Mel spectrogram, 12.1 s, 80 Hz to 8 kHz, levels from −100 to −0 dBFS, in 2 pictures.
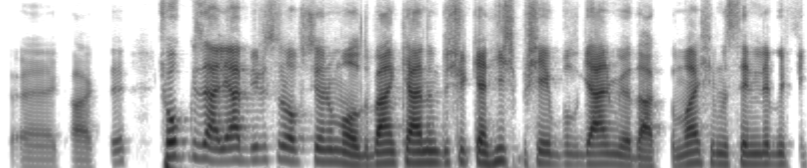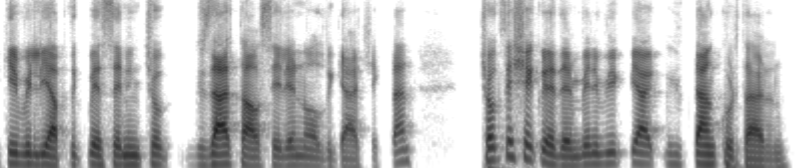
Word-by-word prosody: eee, 95 -1 -16
kartı. 95 - -12 0.2
Çok 220 0 +2
güzel 200 -6 +3
ya, 175 0 +4
bir 180 0 -9
sürü 185 0 -6
opsiyonum 165 -1 -2
oldu. 125 -4 +2
Ben 145 0 +7
kendim 150 +1 +5
düşünürken 150 -1 +2
hiçbir 165 +4 -4
şey 140 -4 -2
bul 130 -1 -12
gelmiyordu 130 -4 +3
aklıma. 115 +7 +1
Şimdi 135 -3 -7
seninle 135 0 -2
bir 130 - -5
fikir 130 +1 -4
birliği 130 -1 -1
yaptık 125 +2 0
ve 125 - +1
senin 120 +1 -3
çok 120 -1 -7
güzel 120 +3 +5
tavsiyelerin 115 -1 -2
oldu 105 -3 -9
gerçekten. 100 - -7 0.5
Çok 175 0 -2
teşekkür 215 -4 0
ederim. 115 -3 0
Beni 130 +1 -5
büyük 140 0 -8
bir - - -2
yak 130 -1 +1
yükten 130 0 0
kurtardın. 95 -6 -4
130 Hz, 195 wpm, -24 LUFS, 115-150 Hz, 0.5 s, Ben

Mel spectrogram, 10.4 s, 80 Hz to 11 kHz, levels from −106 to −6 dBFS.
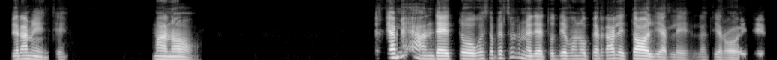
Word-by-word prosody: Veramente? 150 -6 -2 1.1
Ma 150 -1 +2
no. 140 -5 -2 2.4
Perché 220 0 +1
a - - +9
me 280 +5 -6
han 165 -1 -2
detto 160 0 +4
questa 180 +2 -8
persona 200 +6 -12
m'ha 160 -6 -2
detto: 150 0 -2
"Devono 165 +1 -4
operare 170 +2 -3
e 155 - -11
toglierle 130 -8 +2
la 130 -1 -20
tiroide". 115 -3 -10
155 Hz, 105 wpm, -20 LUFS, 130-170 Hz, 2.4 s, a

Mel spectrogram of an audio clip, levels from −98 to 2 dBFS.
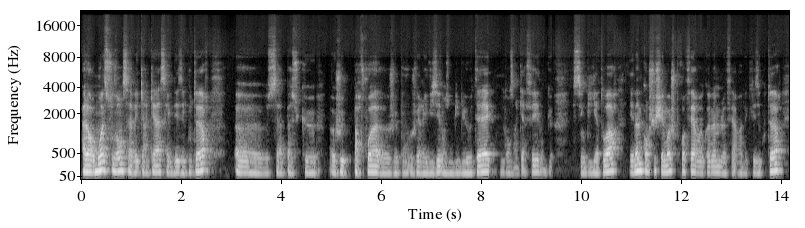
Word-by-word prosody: Alors 120 -2 +7
moi, 140 +5 +9
souvent, 135 -4 +3
c'est 135 -2 +1
avec 110 0 -3
un 105 - -4
casque, 115 +2 0
avec 100 -2 -6
des 110 0 -2
écouteurs, 125 +7 +2 0.5
heu, 100 -4 -2
ça 100 +1 -3
parce 105 +1 -6
que 100 -1 -6 0.4
je 110 +1 -1 0.2
parfois, 110 -3 +1
je 100 +1 -8
vais 100 - -9
pou 105 +2 -10
je 100 - -9
vais 110 - -2
réviser 100 +1 -3
dans 110 -2 -5
une 100 0 -7
bibliothèque 105 +5 +1
ou 105 - -14
dans 100 -2 -11
un 95 - -14
café, 115 +4 -4
donc - - -13
heu, - - -16 0.4
c'est 105 - -2
obligatoire 105 +7 +2 0.2
et 110 - -2
même 130 +2 +7
quand 125 -2 +1
je - - -3
suis 130 - -2
chez 120 - +4
moi, 120 +2 +3
je 130 - -2
préfère 120 -3 -1
quand 110 0 -5
même 110 0 -2
le 100 -1 -6
faire 100 0 -11
avec 100 +2 -14
les 105 -2 -7
écouteurs 130 +7 +2
110 Hz, 205 wpm, -21 LUFS, 100-120 Hz, 0.5 s, moi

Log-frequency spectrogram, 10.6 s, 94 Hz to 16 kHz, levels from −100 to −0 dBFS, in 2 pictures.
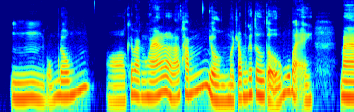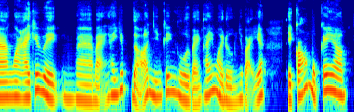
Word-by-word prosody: Ừm, 180 -1 -2
cũng 185 +5 -6
đúng, 215 +9 0 0.3
ờ, 160 0 -6
cái 215 - -3
văn 200 -1 0
hóa 195 +4 +2
là 240 -4 +2
nó 185 - -1
thấm 255 +9 -1
nhuần 165 - +1
mà 165 - -1
trong 185 +1 +1
cái 220 - +1
tư 205 -2 +4
tưởng - - +2
của 245 - +1
bạn. 210 - -1 0.5
Mà 190 -1 +5
ngoài 190 -1 +1
cái 270 - +5
việc 185 -8 +4 0.3
mà 165 -2 -2
bạn 165 +3 -5
hay 210 +1 0
giúp 275 +5 0
đỡ - - 0
những 195 -2 -2
cái 240 +4 +1
người 190 -9 -1
bạn 140 +1 -4
thấy 210 +4 -1
ngoài 235 -9 0
đường 150 -2 -4
như 175 - -6
vậy 160 - -5
á, 195 +3 +2 0.4
thì 170 - +4
có 205 - +3
một - - +3
cái, 265 +1 +6
a, 225 -5 +3
195 Hz, 235 wpm, -24 LUFS, 175-220 Hz, 0.5 s, cái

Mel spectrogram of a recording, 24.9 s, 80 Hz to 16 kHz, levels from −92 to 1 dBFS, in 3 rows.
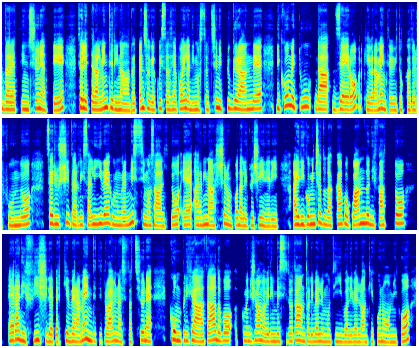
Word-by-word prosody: dare 200 -1 +2
attenzione 200 +3 0
a 185 - -3
te, 185 +7 +1 0.2
sei 245 - +6
letteralmente 210 +3 +4
rinata 180 -3 -1
e - - -5
penso 225 +1 +2
che 190 -2 -1
questa 205 -2 -3
sia 195 0 -2
poi 215 +3 +1
la 215 -2 +2
dimostrazione 195 +4 -1
più 225 +4 -3
grande 210 +1 +2 0.2
di 220 - -2
come 280 +3 +4
tu 260 0 0
da 200 -1 +5
zero, 190 +1 +3
perché 190 - -6
veramente 190 +2 0
avevi 180 0 -4
toccato 185 +1 -6
il 185 - -5
fondo, 205 +3 0 0.3
sei 240 -2 +2
riuscita 230 +1 -1
a - - 0
risalire 225 +5 +1
con 220 -3 -3
un 200 - -3
grandissimo 225 +1 -1
salto, 195 +3 -1
e 210 +2 -1
a 205 - -3
rinascere 205 +3 -1
un 210 - -2
po' 195 +1 -4
dalle 190 -2 -1
tue 195 +2 -4
ceneri. 175 -2 -3 0.3
Hai 215 +2 +4
ricominciato 225 +2 +1
daccapo, 225 +3 0
quando 220 +5 +4
di 210 -2 -2
fatto 225 +5 0 0.3
era 225 +4 +3
difficile 210 -1 0
perché 185 +3 -4
veramente 200 +3 +2
ti 190 0 -17
trovavi 195 +1 0
in - - -2
una 190 - -4
situazione 195 +3 -2 0.3
complicata 215 -2 +3
dopo, 215 -2 0
uhm, 155 - -25
come 210 -1 -6
dicevamo 220 +2 -1
aver 195 -1 -2
investito 195 +1 -4
tanto 215 -2 +1
al 190 - -4
livello 195 +1 -2
emotivo, 190 0 -6
a - - -2
livello 185 0 -4
anche 180 +2 -6
economico, 190 +2 -1
200 Hz, 180 wpm, -21 LUFS, 190-225 Hz, 0.3 s, sei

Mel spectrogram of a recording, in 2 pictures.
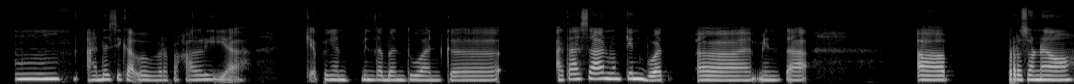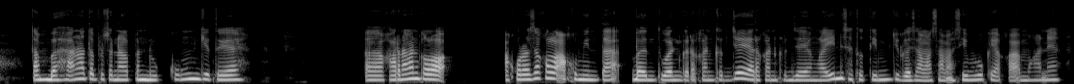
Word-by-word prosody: Mmm, 250 +1 +4 0.2
ada 210 +2 -2
sih, 225 0 -5
Kak, 215 - -4
beberapa 200 -1 -6
kali 215 +3 -5
ya, - - -10 0.5
kek - - -11
pengen 210 -2 -2
minta 210 -1 -2
bantuan 200 -1 -2
ke 195 0 -5 0.9
atasan 250 +4 +1
mungkin 260 -1 +3
buat, 195 +1 0 0.3
eee, 195 -1 0
minta, 200 -1 -3 1.1
eee, 210 -1 +2 0.6
personel 215 -1 +2 0.3
tambahan 215 +1 +4
atau 245 -2 -2
personel 215 -3 -1
pendukung 220 +3 +3
gitu 230 -2 -1
ya. 220 +1 -3 1.2
Eee, 205 0 +1
karena 215 +2 +3
kan 270 - +6
kalau 230 -3 +7 0.7
aku 210 - -8
rasa 230 +4 +4
kalau 280 -1 +4
aku - - +1
minta 210 -2 +1
bantuan 200 -1 +3
ke 195 - -3
rekan 200 0 -5
kerja 205 +5 -2
ya, 225 - +4
rekan 200 -1 -4
kerja 200 0 -2
yang 195 - -3
lain 235 +8 +3
satu 220 -4 -6
tim 215 +1 0
juga 215 -5 -1
sama-sama 185 0 -3
sibuk 210 +2 -2
ya, 190 - -5
Kak, - - -4
makannya, 200 +2 -4
210 Hz, 140 wpm, -22 LUFS, 200-225 Hz, 1.2 s, kalau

